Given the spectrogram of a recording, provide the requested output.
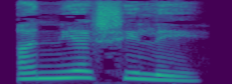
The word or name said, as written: ಅನ್ಯಶಿಲೆ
